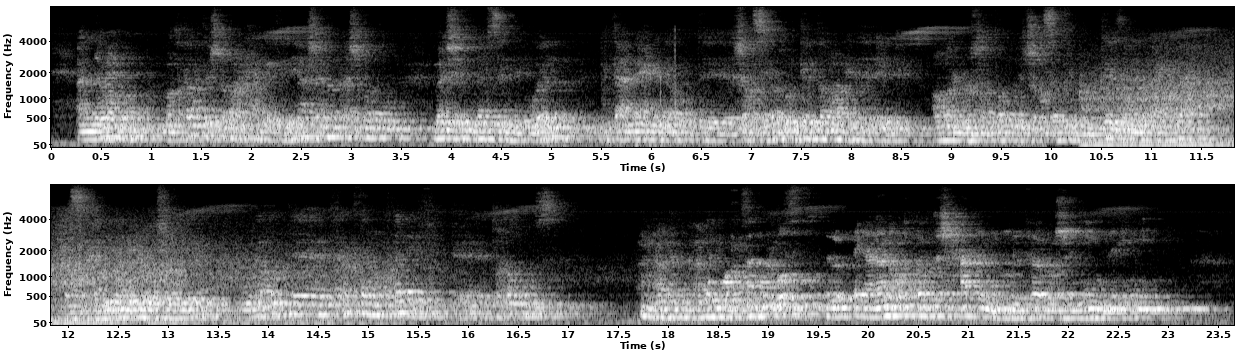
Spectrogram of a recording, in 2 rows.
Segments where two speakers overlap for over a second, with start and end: 17.8-19.2

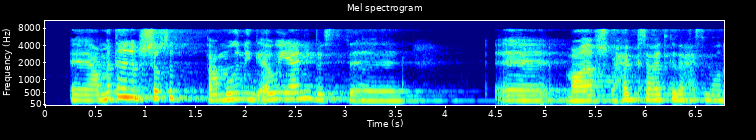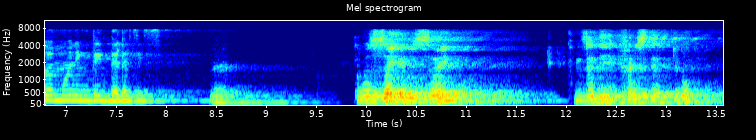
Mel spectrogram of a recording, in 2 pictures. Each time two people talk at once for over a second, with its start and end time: none

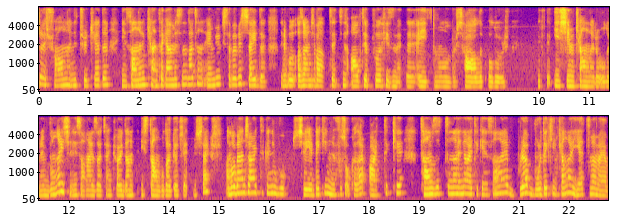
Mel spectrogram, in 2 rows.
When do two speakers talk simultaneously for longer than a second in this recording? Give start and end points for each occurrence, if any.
none

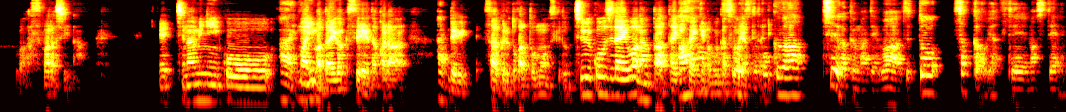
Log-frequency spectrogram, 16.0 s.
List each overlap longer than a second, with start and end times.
10.2-11.5

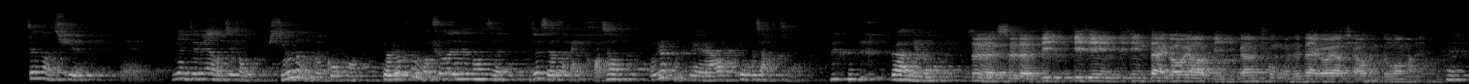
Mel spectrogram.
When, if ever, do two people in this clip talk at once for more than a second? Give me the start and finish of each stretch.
none

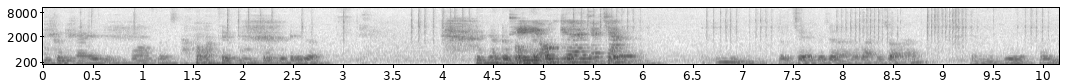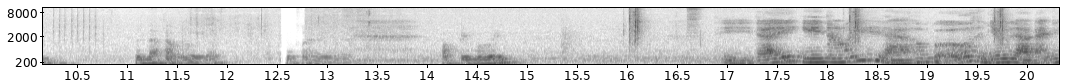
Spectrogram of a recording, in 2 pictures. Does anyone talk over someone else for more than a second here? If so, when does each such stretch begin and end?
4.6-6.0

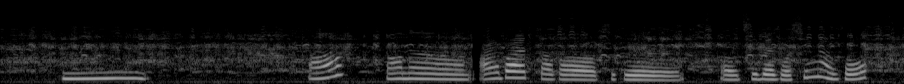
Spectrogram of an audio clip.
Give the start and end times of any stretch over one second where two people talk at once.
none

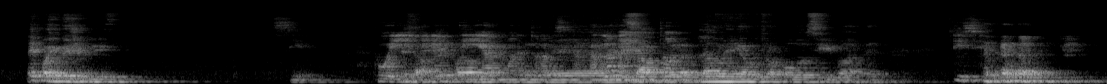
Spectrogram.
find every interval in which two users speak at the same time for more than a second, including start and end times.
4.0-6.9

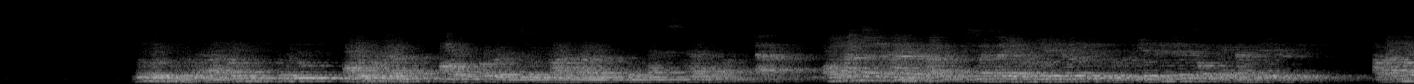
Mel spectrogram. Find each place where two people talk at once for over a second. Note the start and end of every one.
none

